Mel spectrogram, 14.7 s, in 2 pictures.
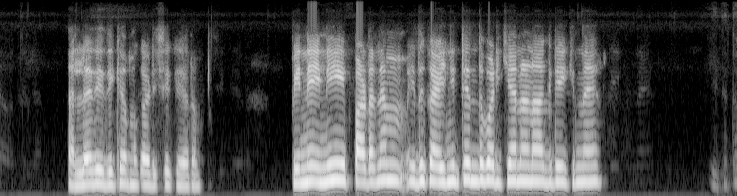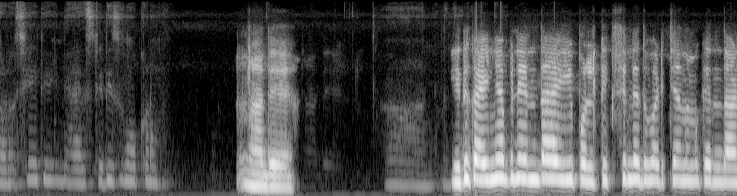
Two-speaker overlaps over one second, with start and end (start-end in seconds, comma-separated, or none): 11.9-14.2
